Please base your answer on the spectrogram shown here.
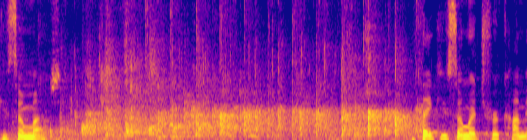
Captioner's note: applause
